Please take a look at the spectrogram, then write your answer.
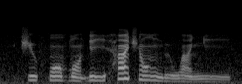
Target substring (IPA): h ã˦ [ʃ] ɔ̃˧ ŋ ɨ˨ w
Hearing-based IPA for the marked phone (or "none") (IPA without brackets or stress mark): ʃ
